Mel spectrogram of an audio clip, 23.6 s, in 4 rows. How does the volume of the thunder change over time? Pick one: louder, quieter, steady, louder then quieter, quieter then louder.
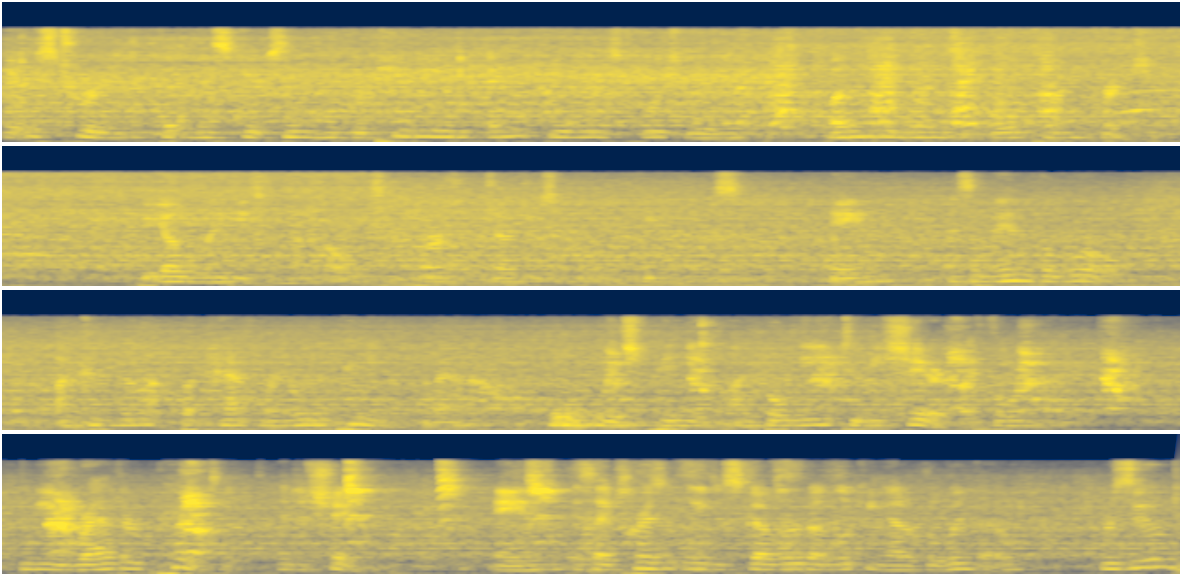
louder then quieter.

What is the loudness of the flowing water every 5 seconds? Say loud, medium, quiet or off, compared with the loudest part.
loud, loud, loud, medium, medium.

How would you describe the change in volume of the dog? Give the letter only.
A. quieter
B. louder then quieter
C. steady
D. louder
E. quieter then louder
D.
